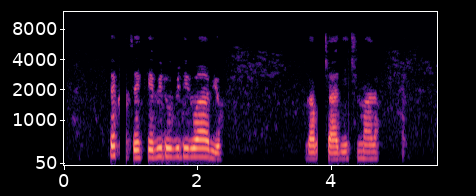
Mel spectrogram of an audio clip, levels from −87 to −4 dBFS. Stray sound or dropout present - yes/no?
yes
